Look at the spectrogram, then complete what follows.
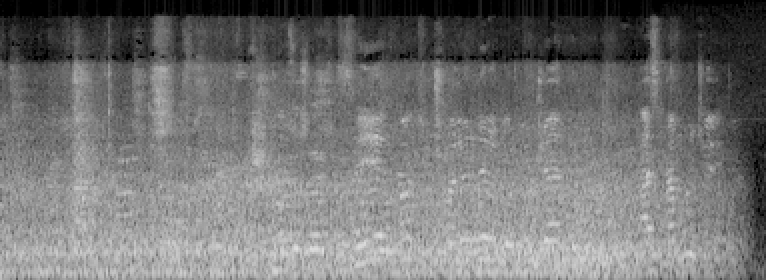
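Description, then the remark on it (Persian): Steady, loud rumble and rattle from inside a moving train carriage in Iran, where a wheelchair user whose wheelchair is outside the train struggles to move through the carriage while two passengers come to help. Indistinct voices murmur throughout before the noise fades out at the very end. “ویلچر فردی بیرون قطاره و خودش به سختی در حال جابجایی در قطار برای نزدیک شدن به ویلچرش که دو نفر از مسافران به کمکش میان.”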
